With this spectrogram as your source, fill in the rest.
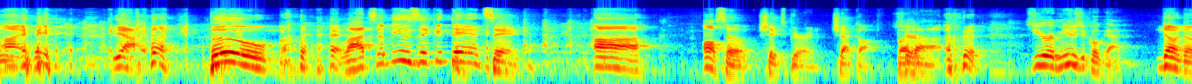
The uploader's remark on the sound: WTF crashes the SXSW Interactive festival with a live show overflowing with guests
